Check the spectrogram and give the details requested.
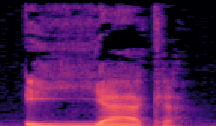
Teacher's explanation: Notice the ya gets a double vowel because of the shadda there. Iyaka. It's not iyaka, iyaka.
